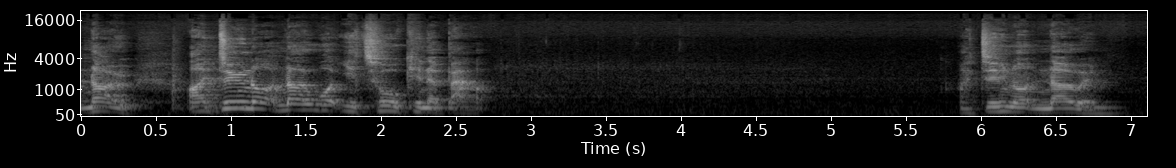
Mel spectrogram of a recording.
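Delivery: panicked protest, pushed up then backing off; fearful denial. Acted. Peter denying Jesus to the serving woman, frightened cry. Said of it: "In fear, I cried out".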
